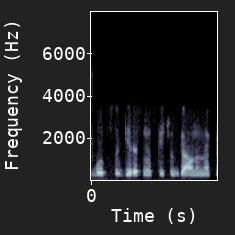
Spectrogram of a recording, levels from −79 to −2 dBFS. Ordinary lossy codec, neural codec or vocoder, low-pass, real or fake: Opus, 32 kbps; none; 7.2 kHz; real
